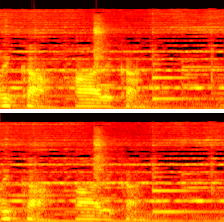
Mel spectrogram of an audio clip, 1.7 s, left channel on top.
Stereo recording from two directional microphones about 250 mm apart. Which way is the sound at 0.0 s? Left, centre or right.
Centre.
